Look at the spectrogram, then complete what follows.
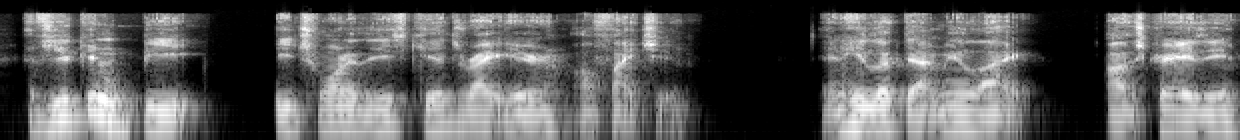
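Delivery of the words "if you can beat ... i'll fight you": mock stern, dead-serious, grave, no-joke delivery. Retelling a challenge to a man who interrupted class: retelling a very serious warning. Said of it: "I looked at him very serious".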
